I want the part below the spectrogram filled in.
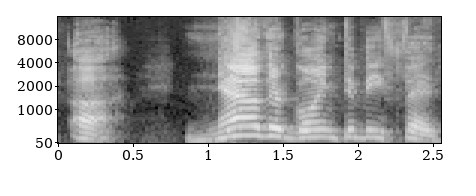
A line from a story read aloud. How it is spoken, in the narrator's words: said the lion, excitedly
